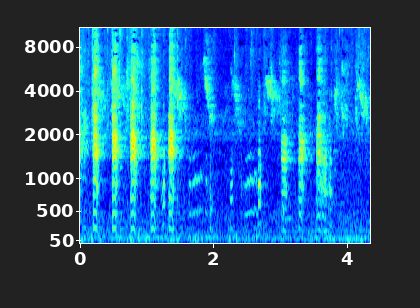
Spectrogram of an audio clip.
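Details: Ducks calling: a quick run of five loud, harsh quacks about a quarter second apart, followed by softer, irregular quacking and nasal calls over a steady low background rumble.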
